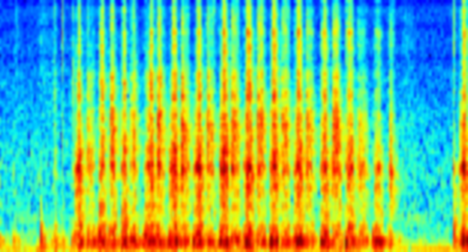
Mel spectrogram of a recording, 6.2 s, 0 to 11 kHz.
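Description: The edge of a metal coin scratches a yellow thin paper or card scratch-off lottery ticket lying flat on a dark table. It makes quick, fairly regular rasping strokes, about three per second, with a papery midrange scrape around 1.1 kHz and a soft low thud under each pass. After a brief lull near the end, one last short burst of scratching follows.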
